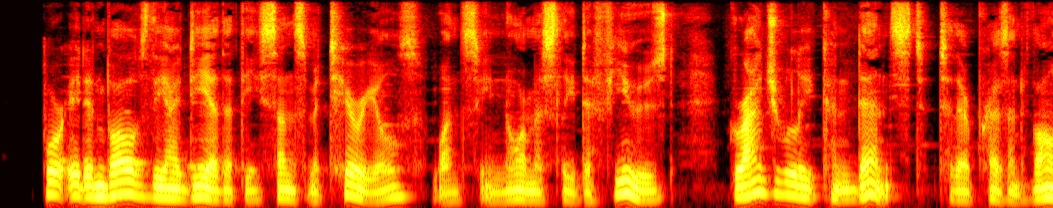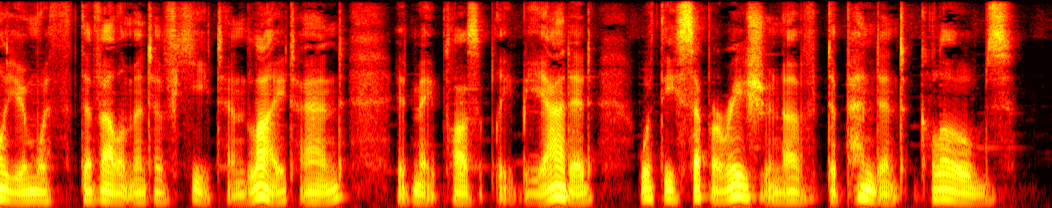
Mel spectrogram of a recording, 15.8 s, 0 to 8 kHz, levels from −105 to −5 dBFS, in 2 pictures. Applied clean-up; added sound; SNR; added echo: neural mask model DeepFilterNet 3.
